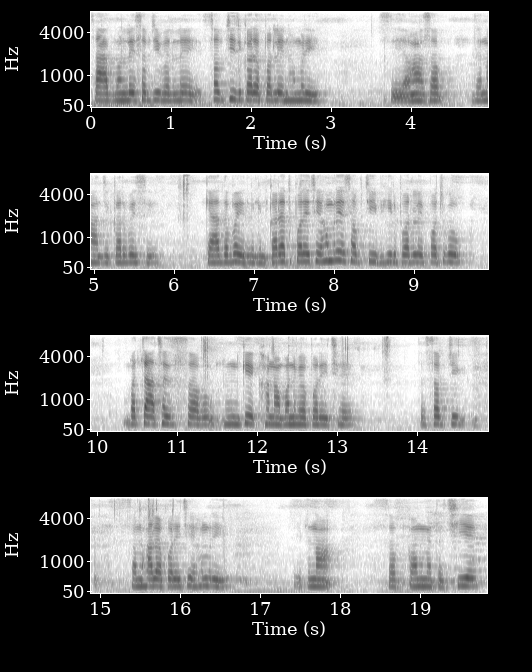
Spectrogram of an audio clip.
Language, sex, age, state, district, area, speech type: Maithili, female, 60+, Bihar, Saharsa, rural, spontaneous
